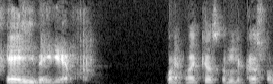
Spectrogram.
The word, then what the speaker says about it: Heidegger: Iba a decir, normalmente le digo Heidegger, pero me corrigió ya don Luis Benavides, ya me dijo que es alemán y por lo tanto se pronuncia Heidegger.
